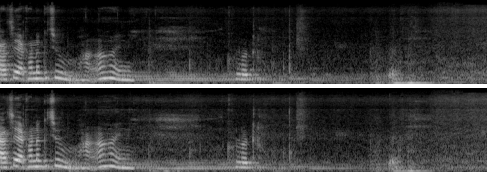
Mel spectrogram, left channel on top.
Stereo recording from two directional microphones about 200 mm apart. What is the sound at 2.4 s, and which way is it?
Speech, 10° left (ahead or behind).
